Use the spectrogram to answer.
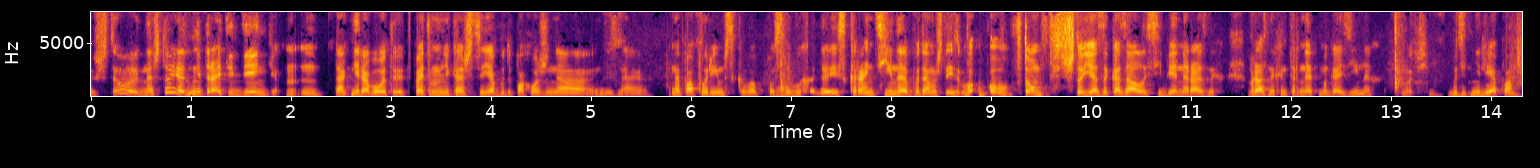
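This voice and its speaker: Speaking at a fairly quick pace, a woman uses an unremarkable speaking voice at medium pitch with ordinary pitch variation. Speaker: conference program coordinator. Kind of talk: casual chat.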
